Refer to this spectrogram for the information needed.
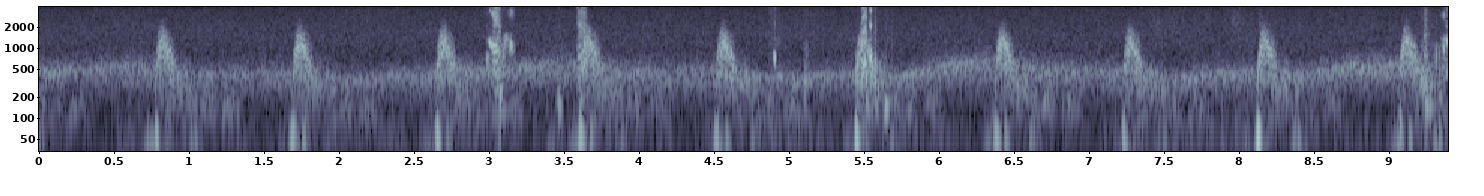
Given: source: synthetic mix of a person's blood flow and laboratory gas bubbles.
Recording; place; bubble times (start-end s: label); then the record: Doppler ultrasound of blood flow; subclavian vein
2.97-3.19 s: bubbles
3.45-3.51 s: bubbles
3.58-3.69 s: bubbles
4.87-4.95 s: bubbles
5.10-5.15 s: bubbles
5.42-5.70 s: bubbles
9.18-9.40 s: bubbles
From the record:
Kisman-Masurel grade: 222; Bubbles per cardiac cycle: several, 3 to 8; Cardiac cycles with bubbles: 10 to 50%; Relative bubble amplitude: moderate (0.250 to 0.450); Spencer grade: 2 (many but less than half of the cardiac periods contain bubble signals, singularly or in groups); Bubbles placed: anywhere in the cardiac cycle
